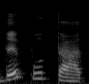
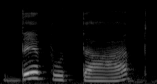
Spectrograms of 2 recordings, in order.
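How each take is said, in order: First: Said in the usual way. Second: ДЕПУТАТ slow and loud, syllable by syllable; slow dictation. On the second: Shown as a demonstration. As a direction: stretch out ДЕПУТАТ for pupils, ending on a rise. Word dictated, then repeated for marking.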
